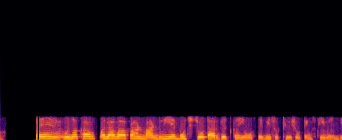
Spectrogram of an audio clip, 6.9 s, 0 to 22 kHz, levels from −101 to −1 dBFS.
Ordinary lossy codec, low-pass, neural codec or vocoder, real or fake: none; 3.6 kHz; none; real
